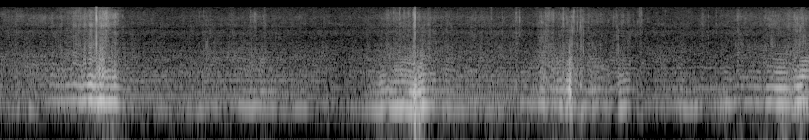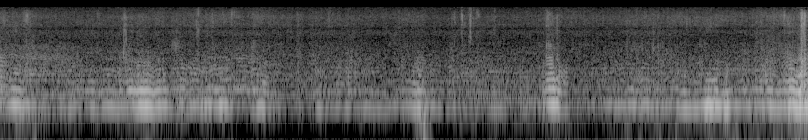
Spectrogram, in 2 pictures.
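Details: Buzzing of honey bees inside the hive, a persistent low drone with layered harmonics, punctuated by repeated sharp taps and clicks every few seconds.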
